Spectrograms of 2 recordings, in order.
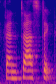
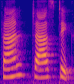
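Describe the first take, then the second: First: Said in the usual way. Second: fantastic slowly in three pieces, fan-tas-tic; broken into syllables. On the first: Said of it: "तोड़ के भी पढ़ सकते हैं". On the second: Shown as a demonstration. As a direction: pause between the syllables of fantastic. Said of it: "छोटे-छोटे हिस्सों में तोड़ के". (फैंटास्टिक को हिस्सों में तोड़कर)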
